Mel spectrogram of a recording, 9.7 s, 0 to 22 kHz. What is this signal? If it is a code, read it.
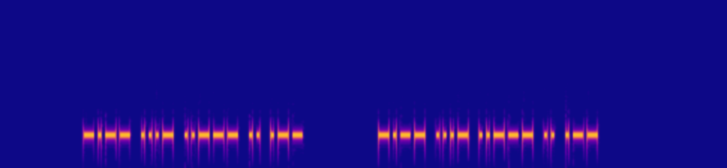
Morse code, heard as a keyed tone, about 25 wpm, 700 Hz. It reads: YV2IW YV2IW
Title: DXCC-100 Call Signs - 5 Characters - Repeated 2x - 25wpm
